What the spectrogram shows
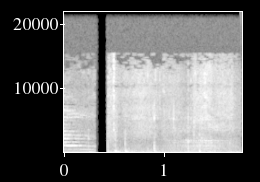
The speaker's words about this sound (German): und wenn du jetzt im Hintergrund irgendwas weinen hörst, nein, ich habe kein Baby, das ist meine Katze.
